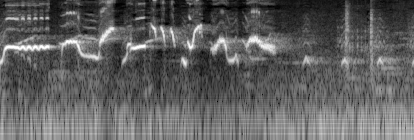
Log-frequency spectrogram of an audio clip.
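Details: Vigorous white-rumped shama song used as a singing lure: a held whistle followed by fast jumbled whistled notes and squawky phrases, then softer repeated chips.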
